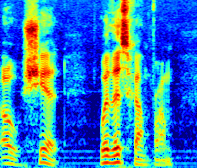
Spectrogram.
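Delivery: ordinary talk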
